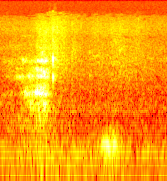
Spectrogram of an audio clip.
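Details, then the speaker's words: Female dog, tired: quiet snuffly snort then brief low whistle, her adenoidal, stuffed-up-nose wheezing that occurs when tired; nasal snorting (stertor). "I don't know if you could hear that adenoidal little wheezing that she does. That's when she's tired. You hear that little stuffed up nose type wheezing when she's tired."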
